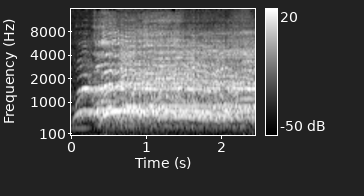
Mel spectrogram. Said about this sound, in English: Shall we bring him on down and give him a chance to tell us more himself? Give him a big cheer.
